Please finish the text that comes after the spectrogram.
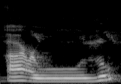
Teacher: واو مدہ ہو رہا، 2 حرکات لمبا کرنا ہے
